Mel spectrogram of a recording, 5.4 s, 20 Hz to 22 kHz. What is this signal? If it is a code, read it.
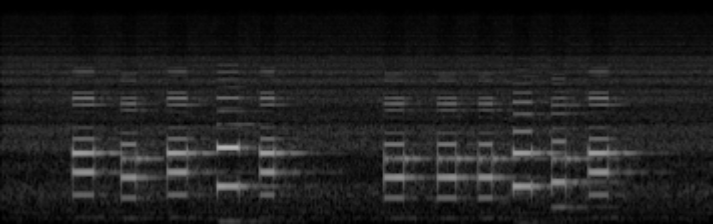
DTMF, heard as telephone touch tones, dialled by hand, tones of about 130 ms, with room echo. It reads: 07030 777240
